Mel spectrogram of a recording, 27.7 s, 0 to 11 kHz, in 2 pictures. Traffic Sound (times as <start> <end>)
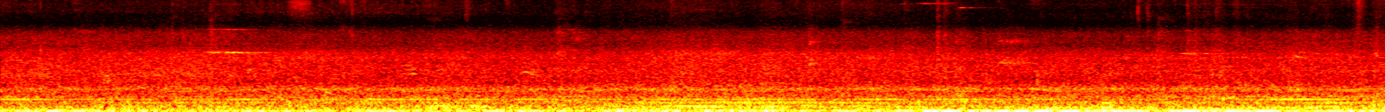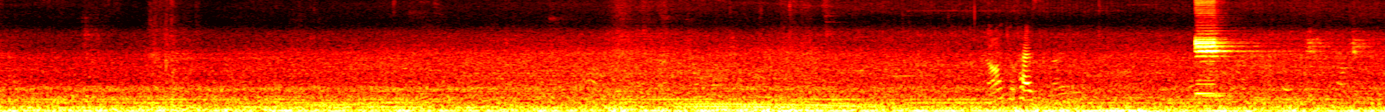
12.7 27.7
